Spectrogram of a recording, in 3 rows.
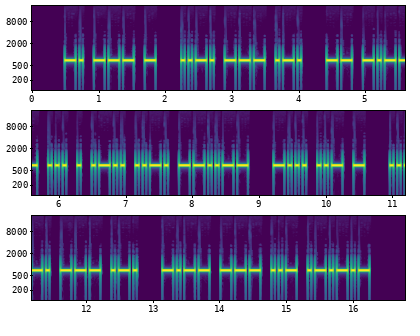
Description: Morse code, heard as a keyed tone, about 22 wpm, 700 Hz. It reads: NOT FOR MYSELF, BUT FOR YOU.
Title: Sentences from Top 1300 Words 22wpm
